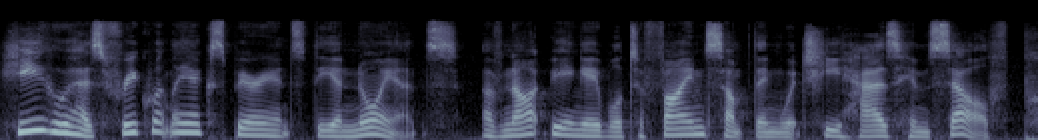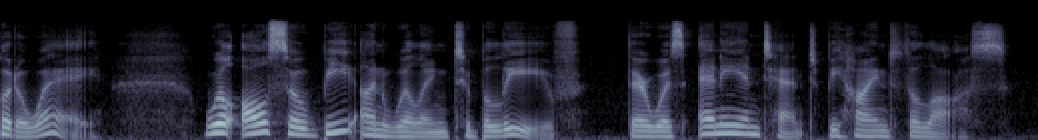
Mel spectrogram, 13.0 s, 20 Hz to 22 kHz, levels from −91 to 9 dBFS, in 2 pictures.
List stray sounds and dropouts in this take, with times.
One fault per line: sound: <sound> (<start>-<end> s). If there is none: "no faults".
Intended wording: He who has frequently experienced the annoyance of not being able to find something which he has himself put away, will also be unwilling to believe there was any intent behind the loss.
no faults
